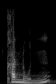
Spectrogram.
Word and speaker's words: ขนุน: ขนุน เห็น ไหม คะ ขนุน ไม่ ประวิสรรชนีย์ เพราะ เวลา เรา เขียน เรา ไม่ เขียน รูป สระ อะ ใช่ ไหม คะ แต่ เรา อ่าน ออก เสียง สระ อะ ค่ะ โน้ ท ก็ กลับ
